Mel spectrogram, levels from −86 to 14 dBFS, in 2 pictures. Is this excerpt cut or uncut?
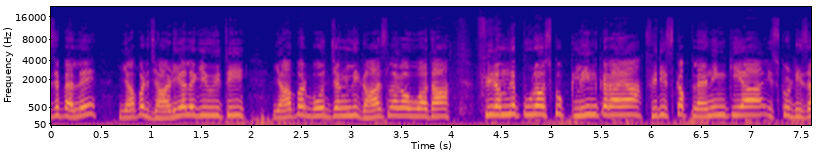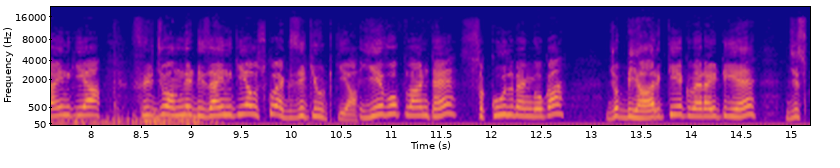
cut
